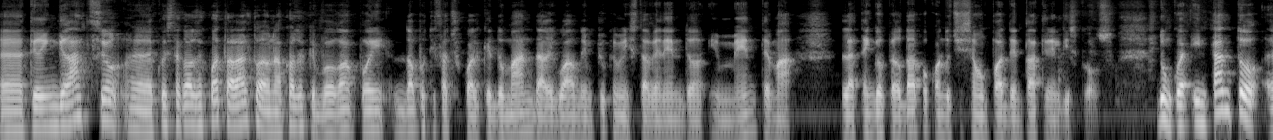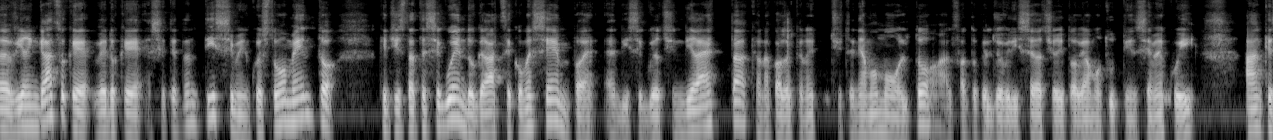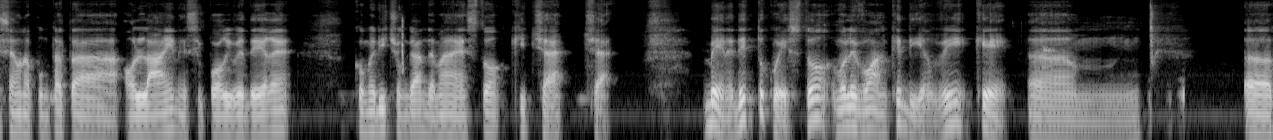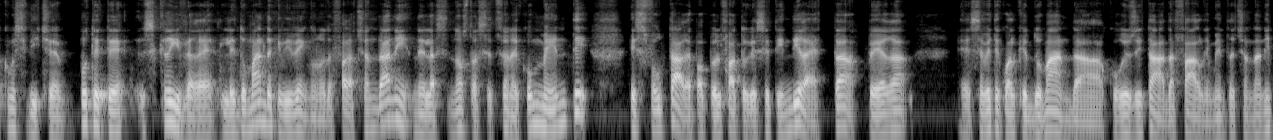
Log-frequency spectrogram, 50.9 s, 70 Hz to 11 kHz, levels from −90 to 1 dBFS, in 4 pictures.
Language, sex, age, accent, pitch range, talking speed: Italian, male, 30-49, native, 85-120 Hz, 180 wpm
